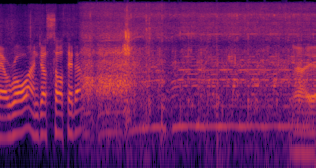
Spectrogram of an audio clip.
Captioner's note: whirring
